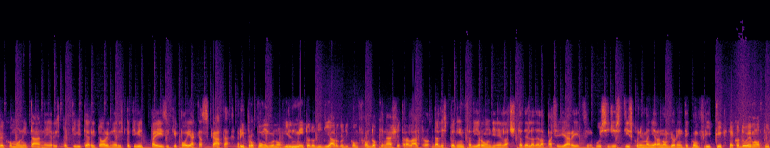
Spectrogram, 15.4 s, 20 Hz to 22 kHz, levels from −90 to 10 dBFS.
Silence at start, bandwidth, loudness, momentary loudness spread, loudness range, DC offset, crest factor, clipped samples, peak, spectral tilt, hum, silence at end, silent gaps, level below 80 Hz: 0 s; 10.5 kHz; -14 LUFS; 6 LU; 1 LU; under 0.1%; 14 dB; under 0.1%; 0 dBFS; -6.5 dB/octave; none; 0 s; none; -32 dBFS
